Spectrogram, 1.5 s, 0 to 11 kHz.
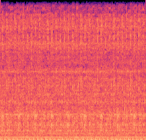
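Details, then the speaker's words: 2001 Toyota Corolla 1.8 that had a P0301 cylinder 1 misfire (engine had shaken): steady even idle, smooth low rumble, no stumble or skipped beats; no codes, running cleanly. "como pueden ver verdad se oye una belleza el motor ya vieron que no hay código verdad"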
